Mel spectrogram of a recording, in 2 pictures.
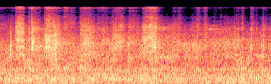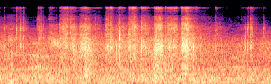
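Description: Freshly sharpened kitchen knife slicing through a strip of paper packaging, with the paper rustling and crinkling in the hands, in several short bursts, the loudest between about five and seven seconds in. A steady low hum sits underneath.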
